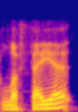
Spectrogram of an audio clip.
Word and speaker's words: Lafayette: Is the is one of them like Lefayet? Please tell me one of them is Lefayet. It is. It is. Which one? Yes. Alabama and Arkansas. It's laet. It's laet.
